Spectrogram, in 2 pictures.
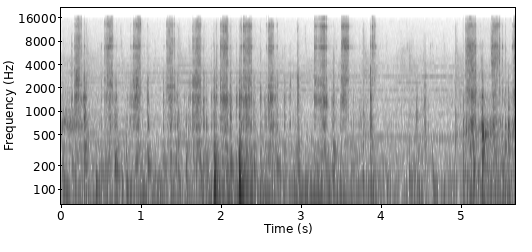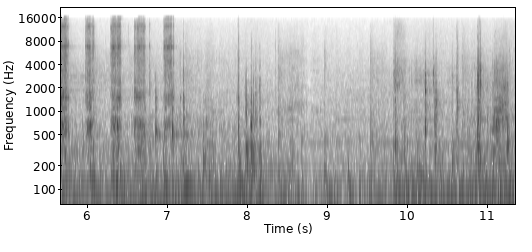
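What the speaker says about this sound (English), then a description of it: "So we'll go ahead and loosen up our panel with these two screws right here." A hand ratchet loosens two screws on a plastic trim panel of a 2014 Mercedes during a trailer brake controller install, giving rapid clicking pawl bursts in several repeated runs, close and fairly loud with no talking.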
